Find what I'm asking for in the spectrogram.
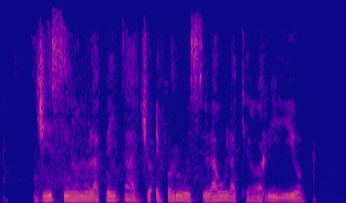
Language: Esperanto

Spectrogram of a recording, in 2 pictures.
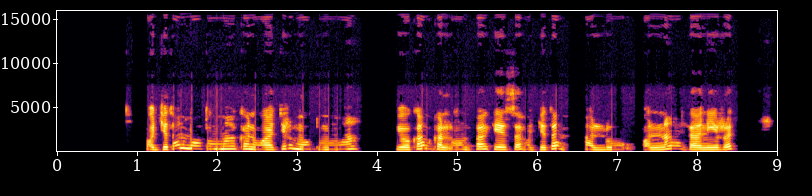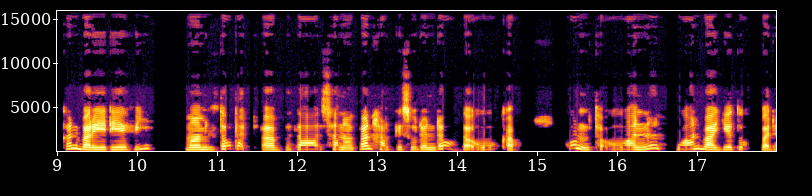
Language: Oromo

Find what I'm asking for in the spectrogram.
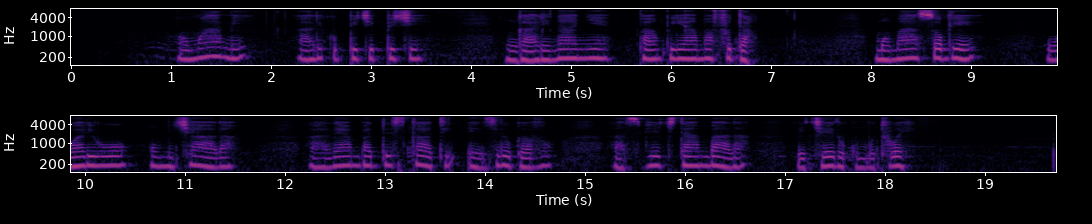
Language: Ganda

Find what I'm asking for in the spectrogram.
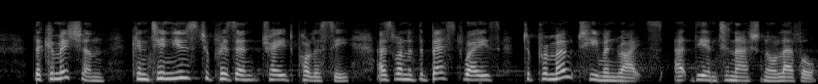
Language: English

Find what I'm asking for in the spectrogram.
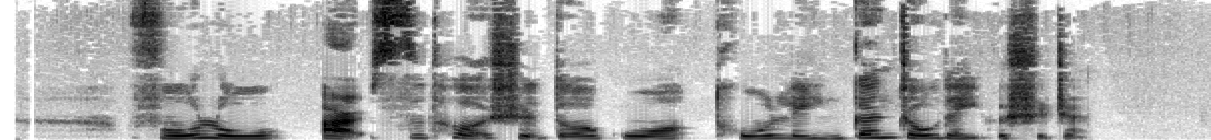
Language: Chinese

